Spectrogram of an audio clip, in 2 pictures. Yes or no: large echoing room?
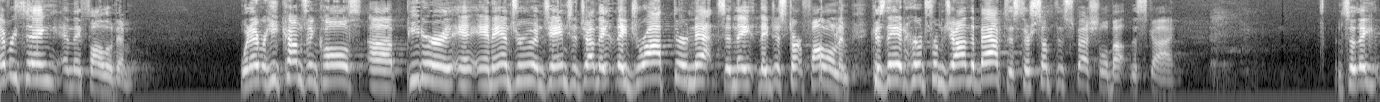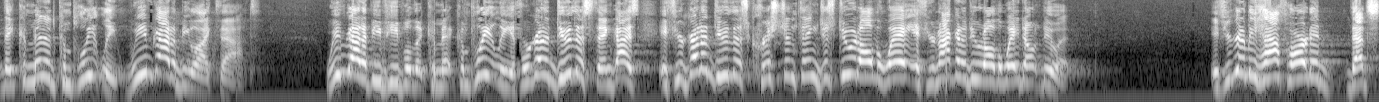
yes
